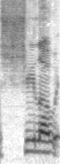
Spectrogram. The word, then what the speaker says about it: Shiloh: And to help the Shiloh Israel, here I'm using the Hebrew pronunciation, but it's spelt like Shiloh,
